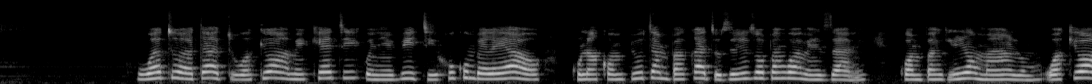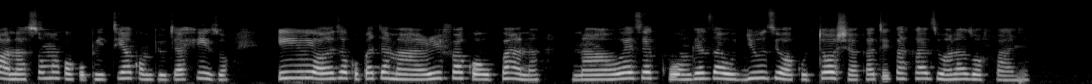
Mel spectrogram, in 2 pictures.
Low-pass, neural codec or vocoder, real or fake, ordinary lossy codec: 14.4 kHz; codec, 44.1 kHz, 7.8 kbps, DAC; fake; MP3, 64 kbps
